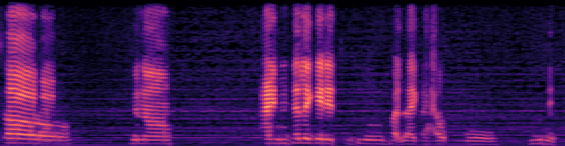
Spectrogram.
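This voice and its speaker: A woman acts out a brash young female mage who sees herself as a great revolutionary. The voice is bright and forceful, theatrical yet slangy, the temper blunt and troublemaking. Faint music plays behind this tabletop game character. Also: medium pitch, steady tone, measured pace, natural voice, poor audio. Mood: grandiose. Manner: theatrical, self-important, casual slangy phrasing.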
